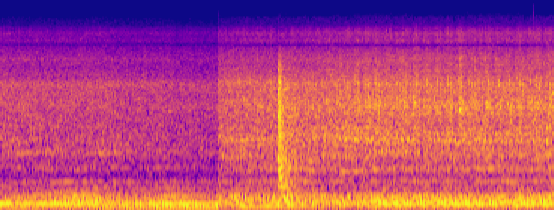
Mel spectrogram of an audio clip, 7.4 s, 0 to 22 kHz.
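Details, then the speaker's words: Warm Triumph Spitfire, just revived after many years and up to temperature: uneven, lumpy idle that wanders rather than settling. Rough idle, put down to carburettors still needing setting up. "m5 had it running for a little bit now all up to temperature all the gauges work still a bit rough but the carbs need setting up"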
